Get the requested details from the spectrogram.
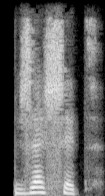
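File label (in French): "jachete", French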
